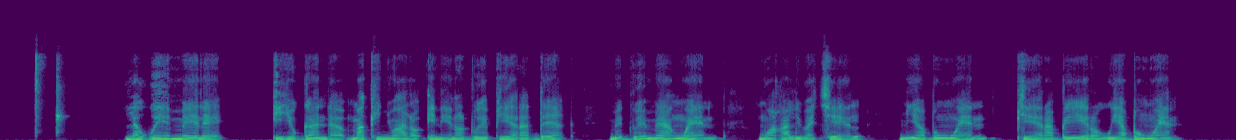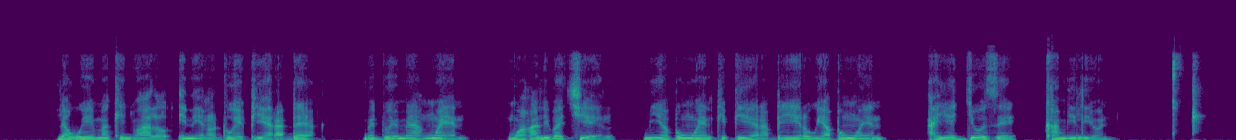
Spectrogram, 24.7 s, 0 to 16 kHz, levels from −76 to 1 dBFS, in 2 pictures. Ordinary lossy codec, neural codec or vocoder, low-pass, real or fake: Opus, 24 kbps; vocoder, 22.05 kHz, 80 mel bands, WaveNeXt; 9.9 kHz; fake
